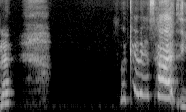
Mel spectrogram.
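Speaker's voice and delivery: high, very slow admiring coo; drawn-out coo. Real, not acted. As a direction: stretch it out in awe.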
